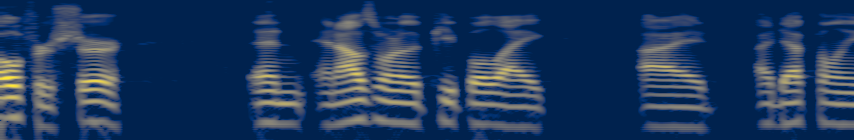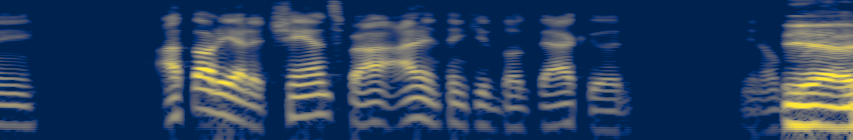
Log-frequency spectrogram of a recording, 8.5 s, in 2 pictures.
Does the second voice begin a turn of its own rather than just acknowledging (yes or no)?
yes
